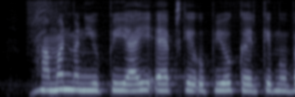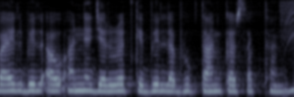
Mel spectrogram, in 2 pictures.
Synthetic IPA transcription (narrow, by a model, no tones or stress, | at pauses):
hamənmənjupiaːiʔɛːpskeʔʊpjoːɡ̚kəɾkemoːbaːɪlbɪlɐʊʔɐnjəd͡ʒəɾuːɾət̪kebɪlːəbʱʊɡt̪aːnkəɾsək̚t̪ʰən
